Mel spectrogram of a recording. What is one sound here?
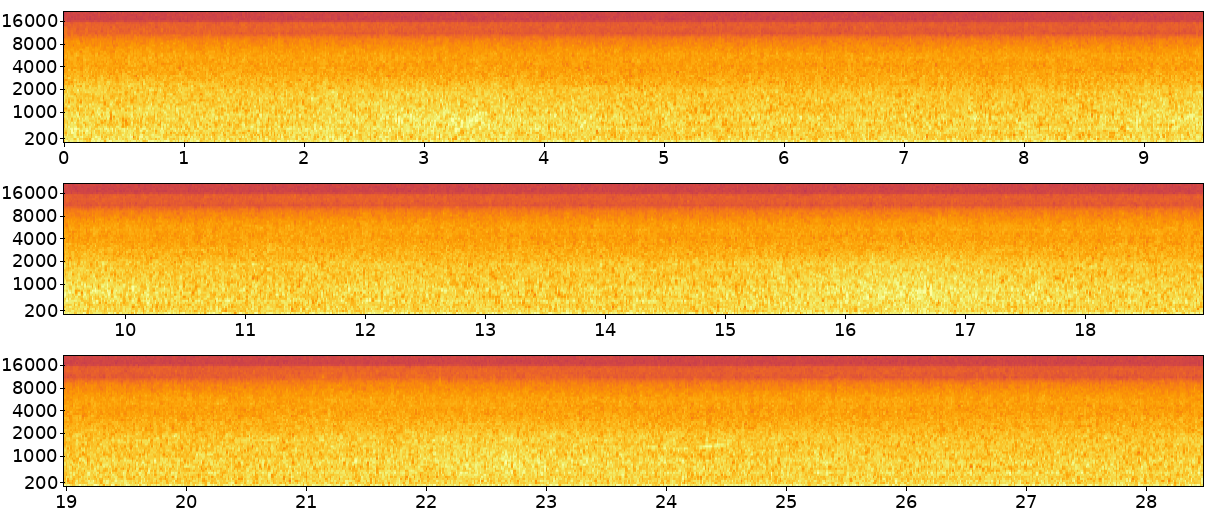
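A tank engine idles with a steady low rumble.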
